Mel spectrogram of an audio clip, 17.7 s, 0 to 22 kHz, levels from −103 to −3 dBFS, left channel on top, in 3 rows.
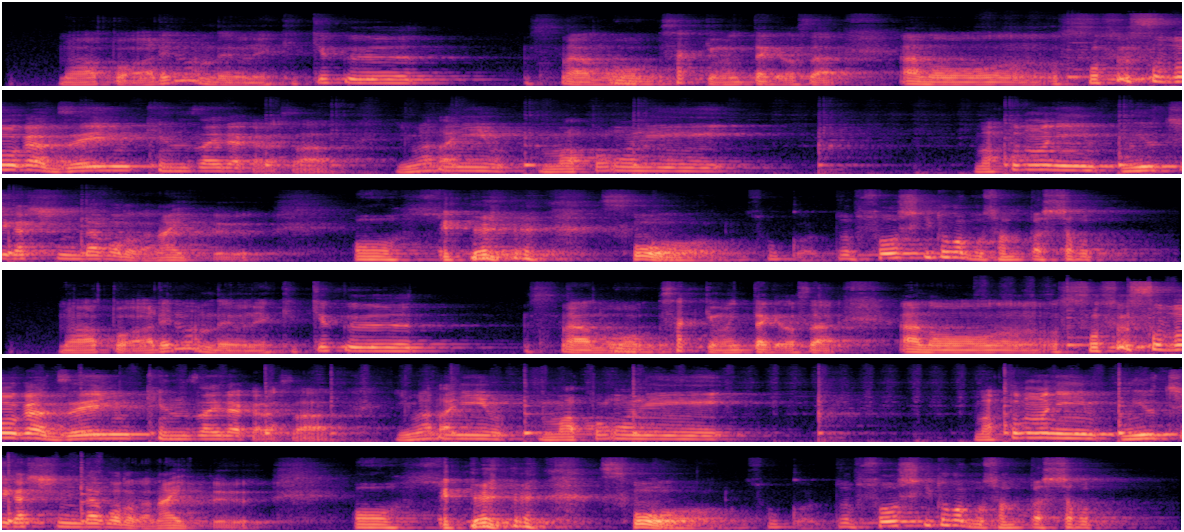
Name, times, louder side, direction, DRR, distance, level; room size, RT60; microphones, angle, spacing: voice 1, 0.3-2.1 2.8-7.6 7.9-9.5 10.8-13.4 14.0-15.2, right 3 dB, 30° right, 8 dB, 0.7 m, -30 dB
sound 1, 4.9-12.3, right 3 dB, 80° right, 1.5 m, -39 dB
voice 2, 13.6-14.3 15.0-15.4 15.6-17.2, right 1 dB, 5° right, 6 dB, 0.9 m, -32 dB
17.0 x 5.8 x 9.4 m, 0.91 s
head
